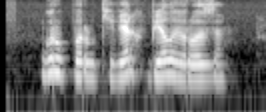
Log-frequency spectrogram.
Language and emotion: Russian, neutral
